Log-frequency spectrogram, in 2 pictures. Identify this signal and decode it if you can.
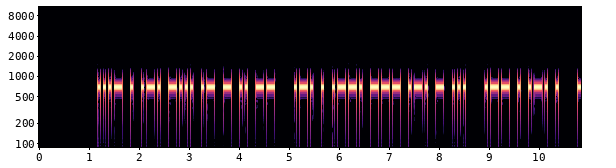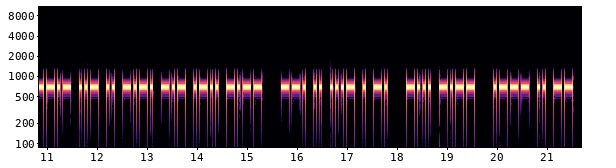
Morse code, heard as a keyed tone, about 22 wpm, 700 Hz. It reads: VERBATIM REPORTS WERE QUICKLY GIVEN BY JIM
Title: Pangram Challenge v2 - 22wpm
